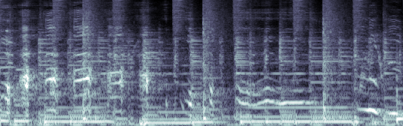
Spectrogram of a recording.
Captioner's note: laughing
